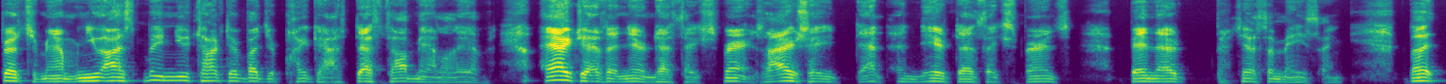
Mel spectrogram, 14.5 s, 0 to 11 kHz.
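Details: Aphasia with short-term memory loss in a man, caused by a stroke in September 2015.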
